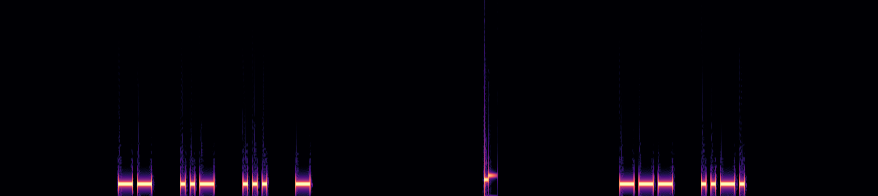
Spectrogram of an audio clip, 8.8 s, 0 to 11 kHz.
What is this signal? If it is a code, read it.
Morse code, heard as a keyed tone, about 25 wpm, spaced as for 18 wpm, 700 Hz. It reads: MUST OF
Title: 2x Character Spacing - Top 500 Words - 25wpm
